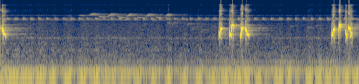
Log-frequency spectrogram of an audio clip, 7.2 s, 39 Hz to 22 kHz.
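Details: Song of the Streak-eared Bulbul from 20 March 2022: a cut-off note at the start, then two lively phrases of four rapid liquid slurred notes, spaced about two seconds apart, with faint ticking behind.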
